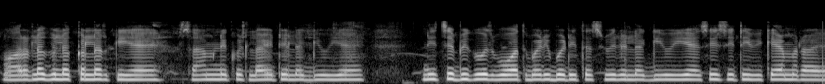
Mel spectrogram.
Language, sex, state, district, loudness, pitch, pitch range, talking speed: Hindi, female, Rajasthan, Bikaner, -16 LUFS, 225 Hz, 220-230 Hz, 180 wpm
